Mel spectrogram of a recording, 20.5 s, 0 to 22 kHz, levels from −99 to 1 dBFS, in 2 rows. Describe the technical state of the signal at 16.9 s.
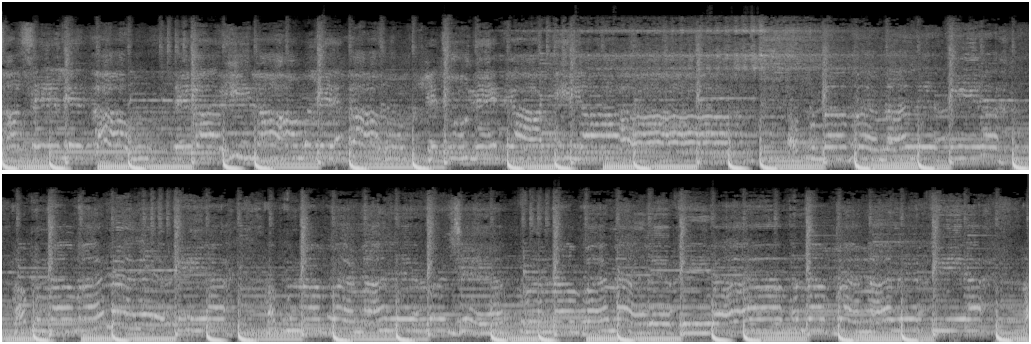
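At 16.9 s the signal is intact, with no dropout, clipping, glitch or other fault to be heard at that point.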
